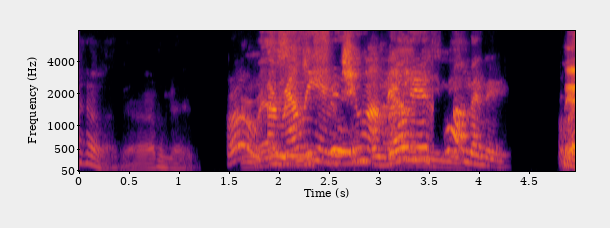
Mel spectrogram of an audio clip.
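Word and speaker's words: Aurélien Tchouaméni: Aurélien Chouameni.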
